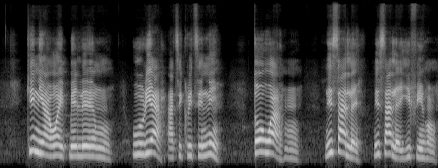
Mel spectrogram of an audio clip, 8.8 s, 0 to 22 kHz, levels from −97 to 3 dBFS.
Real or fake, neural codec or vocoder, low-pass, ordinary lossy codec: fake; autoencoder, 48 kHz, 128 numbers a frame, DAC-VAE, trained on Japanese speech; none; none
